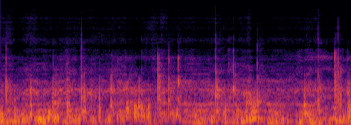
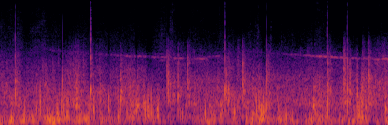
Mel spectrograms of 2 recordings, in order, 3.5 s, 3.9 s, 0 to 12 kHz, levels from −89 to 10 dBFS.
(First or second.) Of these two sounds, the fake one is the first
